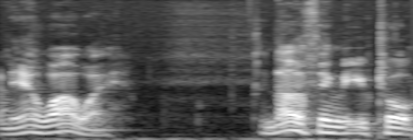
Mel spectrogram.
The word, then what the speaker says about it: Huawei: huawei see greg i'm saying it right now huawei another thing that you've taught me um telephoto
